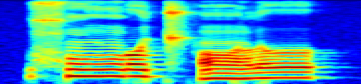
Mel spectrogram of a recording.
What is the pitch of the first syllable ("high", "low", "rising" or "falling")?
high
